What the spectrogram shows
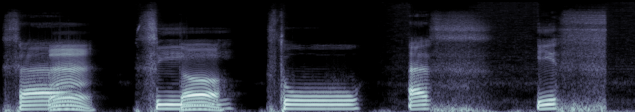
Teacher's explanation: jadi ujung lidah kita disentuhkan ke Ujung gigi seri atas kita oke nah gigi seri bawah enggak perlu ikut mencapit ini cuma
